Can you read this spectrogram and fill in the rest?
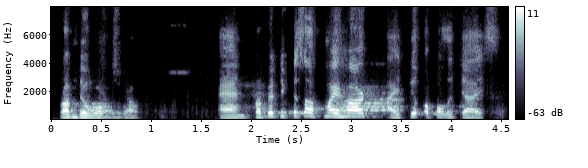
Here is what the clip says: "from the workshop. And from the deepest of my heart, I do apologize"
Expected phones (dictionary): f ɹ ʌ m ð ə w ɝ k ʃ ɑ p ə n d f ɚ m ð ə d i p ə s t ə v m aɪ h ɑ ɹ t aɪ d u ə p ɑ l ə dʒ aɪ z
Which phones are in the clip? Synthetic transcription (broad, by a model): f ɹ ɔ m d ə w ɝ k s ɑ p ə n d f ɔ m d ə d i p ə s ə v m aɪ h ɑ ɹ t aɪ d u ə p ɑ l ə dʒ aɪ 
